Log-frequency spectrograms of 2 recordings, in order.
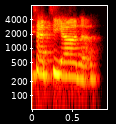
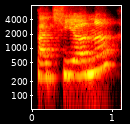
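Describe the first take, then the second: First: The name begins with a plain 't' sound. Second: The name begins with a 'ch' sound. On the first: "you guys don't have the chi, so you say just" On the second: "the way I pronounce in Portuguese"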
